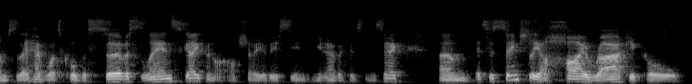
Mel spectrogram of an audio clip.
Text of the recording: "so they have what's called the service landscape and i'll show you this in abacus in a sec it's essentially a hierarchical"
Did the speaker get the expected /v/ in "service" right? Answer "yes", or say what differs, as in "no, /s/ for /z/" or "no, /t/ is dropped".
yes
